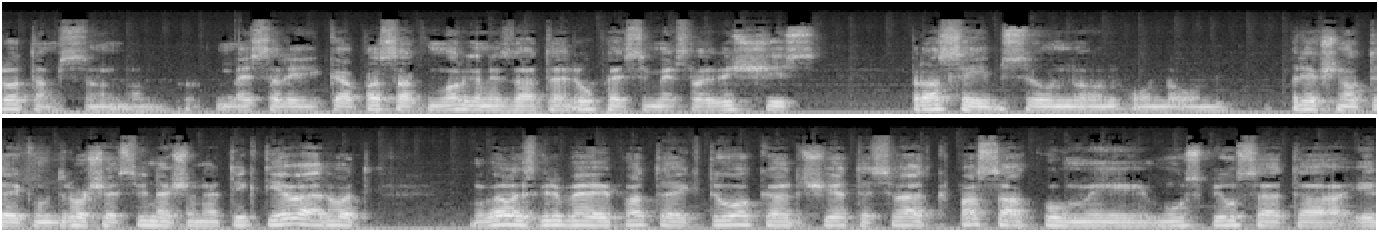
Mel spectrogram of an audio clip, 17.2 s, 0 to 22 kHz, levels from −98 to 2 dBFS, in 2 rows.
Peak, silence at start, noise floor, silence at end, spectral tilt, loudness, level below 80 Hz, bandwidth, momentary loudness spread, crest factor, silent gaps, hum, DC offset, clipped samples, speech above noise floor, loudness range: 0 dBFS; 0 s; -36 dBFS; 0 s; -4.5 dB/octave; -15 LUFS; -34 dBFS; 12.5 kHz; 8 LU; 16 dB; none; none; under 0.1%; under 0.1%; 21 dB; 3 LU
